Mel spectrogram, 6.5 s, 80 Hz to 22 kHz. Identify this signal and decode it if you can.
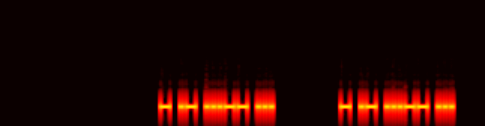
Morse code, heard as a keyed tone, about 27 wpm, 700 Hz. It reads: TA3S TA3S
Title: DXCC-100 Call Signs - 4 Characters - Repeated 3x - 28wpm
